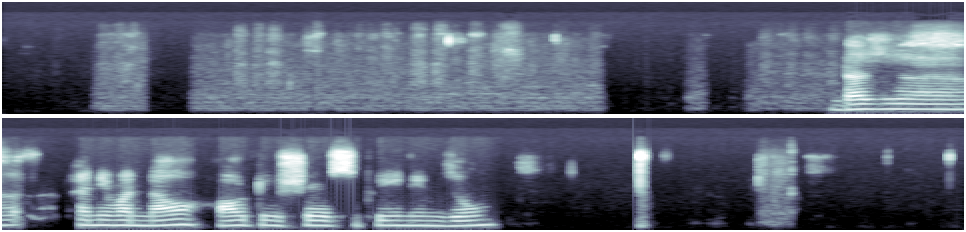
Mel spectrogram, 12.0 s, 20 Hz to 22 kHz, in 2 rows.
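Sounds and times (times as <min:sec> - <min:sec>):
stylus scratching on tablet: 0:00.6 - 0:06.1.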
